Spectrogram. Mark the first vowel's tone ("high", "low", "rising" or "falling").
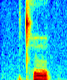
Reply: high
